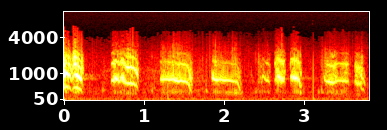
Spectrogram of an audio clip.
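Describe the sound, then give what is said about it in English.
A funny-looking bird brought by Mr. Unk squawks over and over, about nine harsh, raspy calls in quick, uneven succession, fairly loud, with no talking. “He brought some funny-looking kind of a bird.”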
